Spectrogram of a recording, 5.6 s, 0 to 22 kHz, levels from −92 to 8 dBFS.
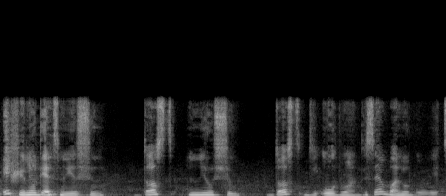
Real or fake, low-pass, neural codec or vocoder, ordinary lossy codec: fake; 10.8 kHz; codec, 24 kHz, 1 kbps, SNAC; none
